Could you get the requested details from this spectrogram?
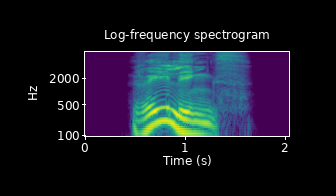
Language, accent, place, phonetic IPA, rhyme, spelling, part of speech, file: German, Germany, Berlin, [ˈʁeːlɪŋs], -eːlɪŋs, Relings, noun, De-Relings.ogg
- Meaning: plural of Reling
